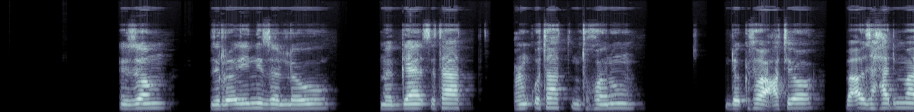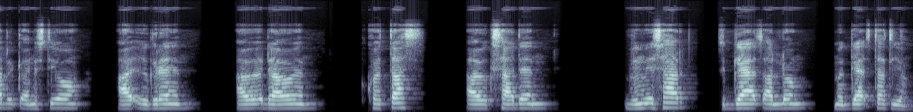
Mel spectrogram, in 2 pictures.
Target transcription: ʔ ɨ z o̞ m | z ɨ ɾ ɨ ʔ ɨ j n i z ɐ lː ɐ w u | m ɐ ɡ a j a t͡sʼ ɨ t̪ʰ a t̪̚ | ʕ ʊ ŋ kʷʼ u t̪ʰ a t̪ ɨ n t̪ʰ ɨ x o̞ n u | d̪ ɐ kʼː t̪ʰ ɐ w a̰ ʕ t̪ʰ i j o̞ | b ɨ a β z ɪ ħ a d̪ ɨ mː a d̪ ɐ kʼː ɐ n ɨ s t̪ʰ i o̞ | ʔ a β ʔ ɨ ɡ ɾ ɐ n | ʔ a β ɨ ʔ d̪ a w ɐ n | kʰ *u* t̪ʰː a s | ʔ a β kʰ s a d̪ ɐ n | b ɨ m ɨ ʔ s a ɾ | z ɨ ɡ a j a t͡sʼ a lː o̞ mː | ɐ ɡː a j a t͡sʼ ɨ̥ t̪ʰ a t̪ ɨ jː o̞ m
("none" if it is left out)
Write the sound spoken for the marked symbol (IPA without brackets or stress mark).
o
